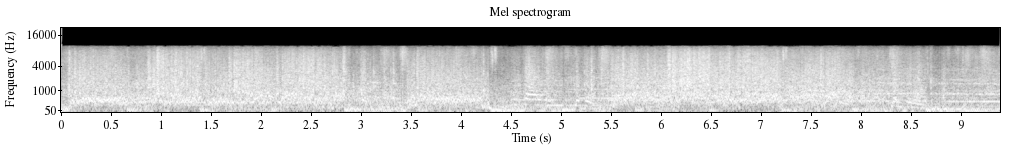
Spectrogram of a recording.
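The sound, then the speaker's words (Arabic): Soldiers fire on crowds of demonstrators packing a street, producing a dense, continuous barrage of loud cracks and booms that never lets up. “وعندما اكتظ الشارع بالجماهير المحتشدة بدأ إطلاق الرصاص.”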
